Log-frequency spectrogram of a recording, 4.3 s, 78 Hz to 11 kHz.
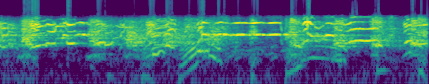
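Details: Sled dogs of a ten-dog team, hooked up for a training run on October 16, 2010, yelp and bark together in a loud, unbroken chorus of high, sliding cries and short sharp barks.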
